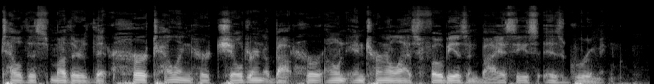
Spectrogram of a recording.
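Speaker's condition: No condition

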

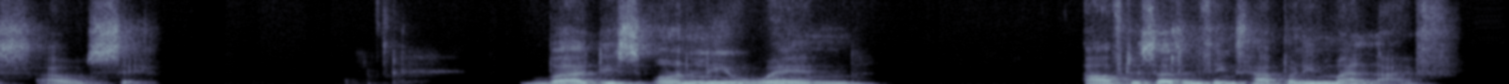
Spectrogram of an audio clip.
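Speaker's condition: No condition

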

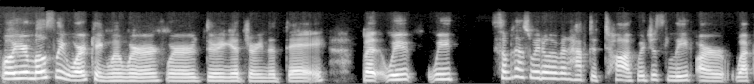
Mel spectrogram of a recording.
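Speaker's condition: No condition

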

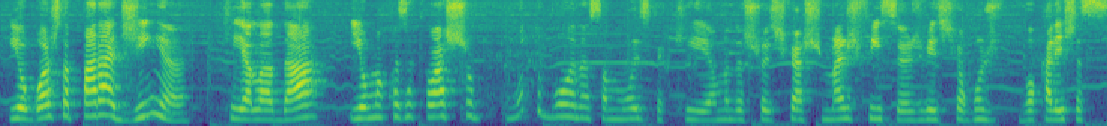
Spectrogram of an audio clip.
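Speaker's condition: No condition

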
